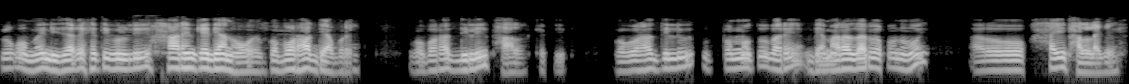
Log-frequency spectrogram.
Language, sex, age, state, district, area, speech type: Assamese, male, 45-60, Assam, Barpeta, rural, spontaneous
